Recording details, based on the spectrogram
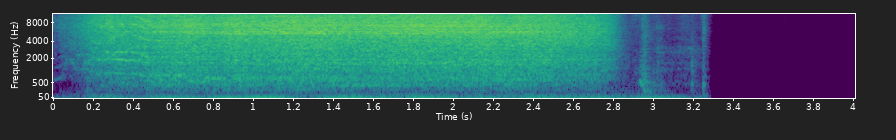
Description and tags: Balloon-Inflate-18
Balloon inflating. Recorded with Zoom H4
balloon, inflate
